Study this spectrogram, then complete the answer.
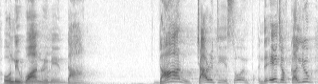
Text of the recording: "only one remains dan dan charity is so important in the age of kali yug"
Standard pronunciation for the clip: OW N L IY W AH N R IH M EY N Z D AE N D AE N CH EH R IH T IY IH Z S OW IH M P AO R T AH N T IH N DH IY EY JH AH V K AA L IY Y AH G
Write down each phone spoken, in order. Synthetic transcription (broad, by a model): OW N L IY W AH N R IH M EY N D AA N D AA N CH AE R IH T IY IH Z S OW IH M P IH N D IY EY JH AH V K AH L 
